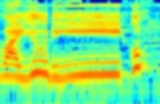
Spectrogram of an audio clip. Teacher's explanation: را کو باریک پڑھیں کیونکہ را کے نیچے زیر ہے، یا ساکن سے پہلے زیر ہے تو یا مدہ کا قاعدہ کریں، مینس کہ ایک الف کی مقدار میں کھینچ کر پڑھیں۔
